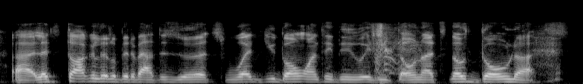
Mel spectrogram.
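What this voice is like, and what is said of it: Imitates another person's accent. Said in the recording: “here's what you would actually say in the accent.”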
